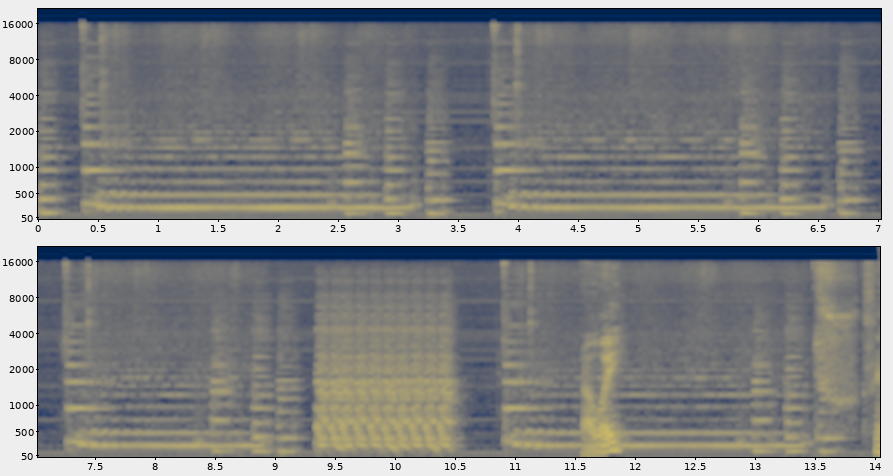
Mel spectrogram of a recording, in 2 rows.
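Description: Electrocoin Big 7 fruit machine's electronic sound effects as the reels spin: a held electronic tone a few seconds long for each spin, repeated with short breaks between games. A denser buzzing jingle comes about ten seconds in, followed by a quick rising sweep.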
